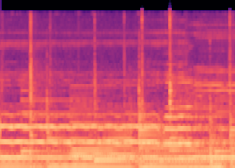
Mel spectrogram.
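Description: Live small jazz band playing: a long held melody in two notes over double bass notes that change about every second, with a few light percussion taps.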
